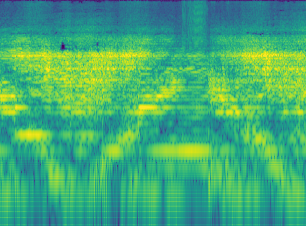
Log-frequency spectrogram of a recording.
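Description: Rhodes Mark I electric piano played through a multi-effects unit. Sustained, effect-processed chords change about every second over a steady low held tone.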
